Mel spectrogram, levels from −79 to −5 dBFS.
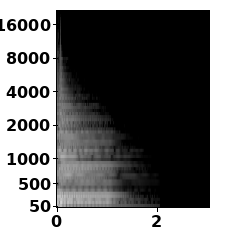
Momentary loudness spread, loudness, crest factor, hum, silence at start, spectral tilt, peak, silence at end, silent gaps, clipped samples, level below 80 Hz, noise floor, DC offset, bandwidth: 15 LU; -30 LUFS; 20 dB; none; 0 s; -6 dB/octave; -12 dBFS; 1.75 s; none; under 0.1%; -48 dBFS; under -90 dBFS; under 0.1%; 14.5 kHz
